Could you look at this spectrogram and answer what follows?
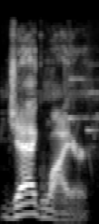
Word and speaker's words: Jaguar: appeared on the Atari Jaguar sorry Jagwire I know a lot of Brits get triggered the way Americans say that word because I guess they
